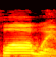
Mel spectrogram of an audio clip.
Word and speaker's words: Huawei: It's Hua, as in Hua, Hua, Hua, and Wei as in go that way.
